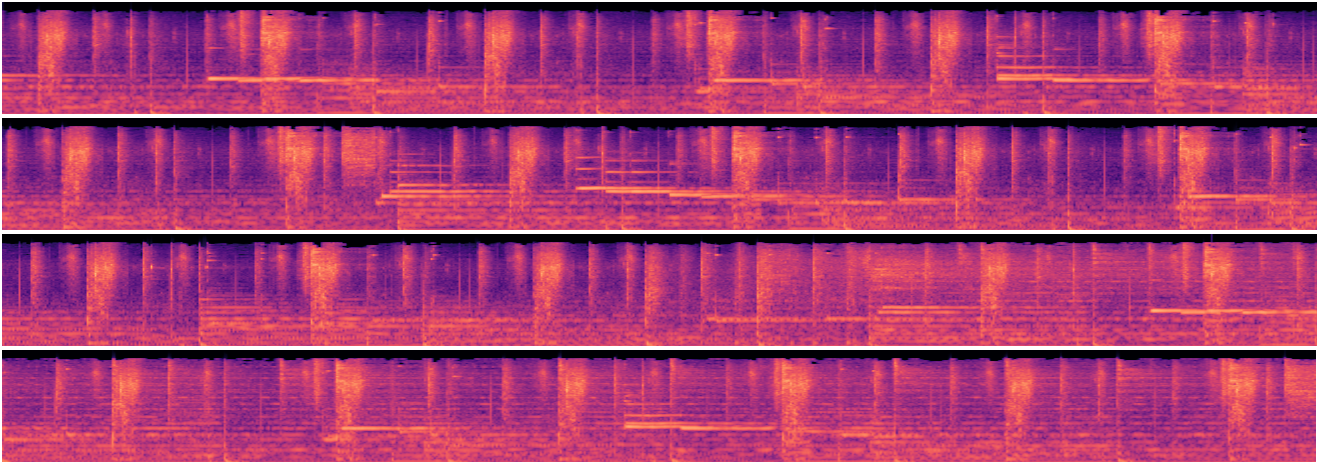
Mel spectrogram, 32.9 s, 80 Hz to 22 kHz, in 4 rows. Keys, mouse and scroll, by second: 17.2 [, 23.4 [, 26.1 ].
